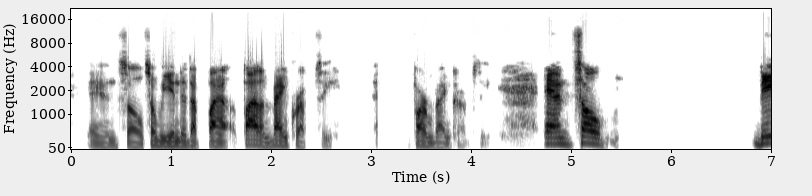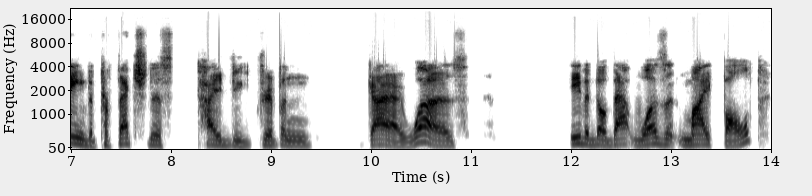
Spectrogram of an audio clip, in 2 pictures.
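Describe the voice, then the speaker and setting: With an American accent, a man speaks at a medium pitch with lively intonation and long, frequent pauses. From southeast Colorado, US. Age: 60s. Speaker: relationship coach. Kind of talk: interview. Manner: halting.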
